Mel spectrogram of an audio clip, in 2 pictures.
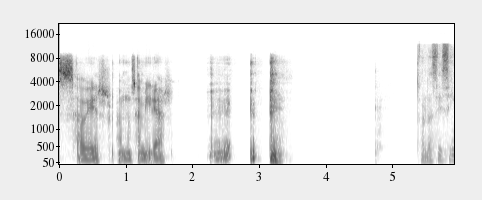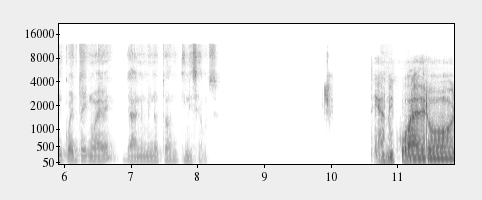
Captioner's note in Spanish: carraspeo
